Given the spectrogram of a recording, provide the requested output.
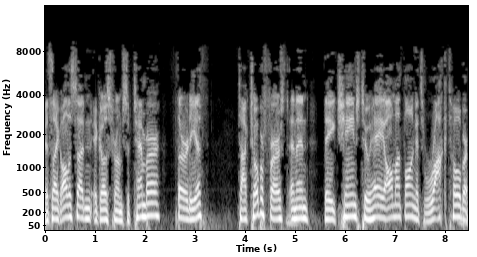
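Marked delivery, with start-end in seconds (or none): none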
